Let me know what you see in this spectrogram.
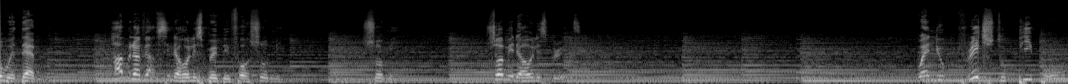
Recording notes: This message was preached on 20th February, 2022 at the ATU Auditorium.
